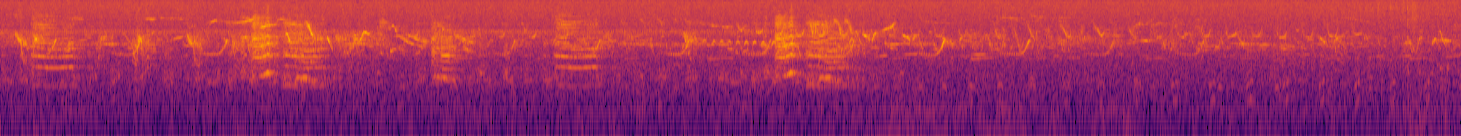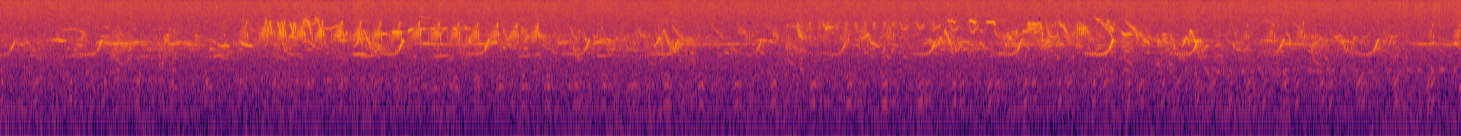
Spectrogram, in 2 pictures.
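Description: Birdsong from several birds at once: many short chirps and calls overlapping, with a run of lower repeated calls in the first eight seconds and a fast trill past the middle.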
